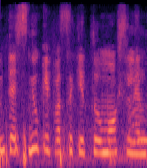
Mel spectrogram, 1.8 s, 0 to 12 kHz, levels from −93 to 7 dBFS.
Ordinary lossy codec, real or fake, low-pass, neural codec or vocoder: AAC, 32 kbps; real; 10.8 kHz; none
